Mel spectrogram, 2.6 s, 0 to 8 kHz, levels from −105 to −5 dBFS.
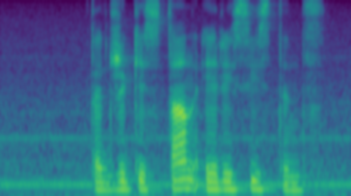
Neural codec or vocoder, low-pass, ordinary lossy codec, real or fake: none; none; none; real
